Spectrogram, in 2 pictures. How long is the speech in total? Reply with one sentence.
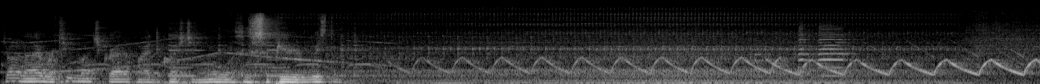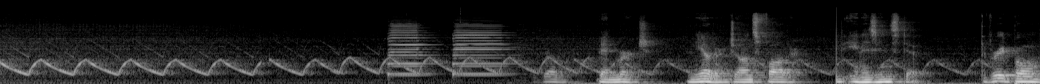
The speech can be heard for 8 seconds in total.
